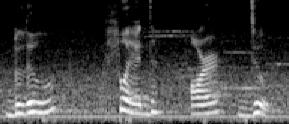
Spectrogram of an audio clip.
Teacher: The lips are rounded and the tongue is high and back also like the vowel in blue food or do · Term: long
